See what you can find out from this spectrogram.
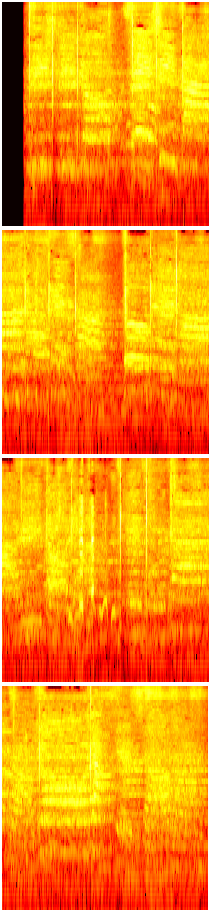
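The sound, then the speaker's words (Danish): Italians singing together from their balconies: a crowd of many voices carrying a melody, with shouts and chatter mixed in, continuous and fairly loud. “så synes jeg, vi skal prøve at høre et klip med nogle italienere, der stiller sig ud på deres altaner, og så kan du forklare os lidt mere om det.”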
